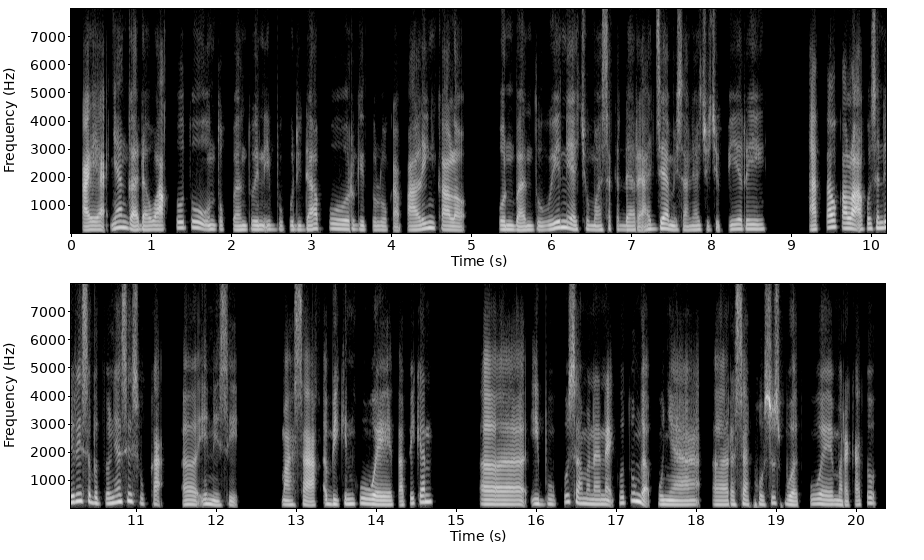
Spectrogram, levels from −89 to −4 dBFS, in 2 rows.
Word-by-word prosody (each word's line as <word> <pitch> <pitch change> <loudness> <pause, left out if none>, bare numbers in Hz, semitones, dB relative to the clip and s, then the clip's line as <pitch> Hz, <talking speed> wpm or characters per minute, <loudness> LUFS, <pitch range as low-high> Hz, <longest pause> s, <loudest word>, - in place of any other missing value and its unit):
kayaknya 140 +7 +3
nggak 155 -10 +2
ada 135 - +1
waktu 150 +7 0
tuh 205 -5 0
untuk 145 -1 -3
bantuin 140 +1 0
ibuku 145 -1 -6
di 140 - -3
dapur 165 0 -1
gitu 140 -1 -5
loh 135 -1 -4
Kak, - - -6
paling 155 +9 +2
kalaupun 140 +2 -1
bantuin, 140 +9 +1
ya 175 -7 +2
cuma 140 -3 -3
sekedar 135 -1 -4
aja 160 +6 +1
misalnya 135 0 -2
cuci 135 -2 -5
piring. 160 +1 -1 0.6
Atau 180 +10 +3
kalau 185 -2 +6
aku 160 +4 +2
sendiri 210 +7 +3
sebetulnya 205 -3 +1
sih 265 - +1
suka, 170 -6 -3 0.3
eee, 150 +1 0
ini 145 -5 +1
sih, - - -4 0.6
masak, 135 -3 +3
eee, 155 - 0
bikin 160 +2 +1
kue 160 -6 +3
tapi 135 +5 -4
kan, 230 +1 +2 0.7
eee, 150 -1 +4
ibuku 165 +5 -4
sama 195 -7 +1
nenekku 155 +5 0
tuh 270 +2 +2
nggak 235 - +1
punya, 145 -1 +1 0.2
eee, 140 0 +1
resep 150 +1 0
khusus 160 +6 +4
buat 140 -4 +2 0.2
kue, 160 -2 +1
mereka 135 0 -2
tuh 190 -1 -4
150 Hz, 155 wpm, -25 LUFS, 140-170 Hz, 0.7 s, kalau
